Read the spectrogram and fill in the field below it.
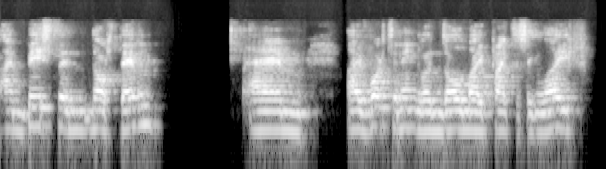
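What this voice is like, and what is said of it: Speaks with a noticeable accent. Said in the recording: “despite the accent”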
